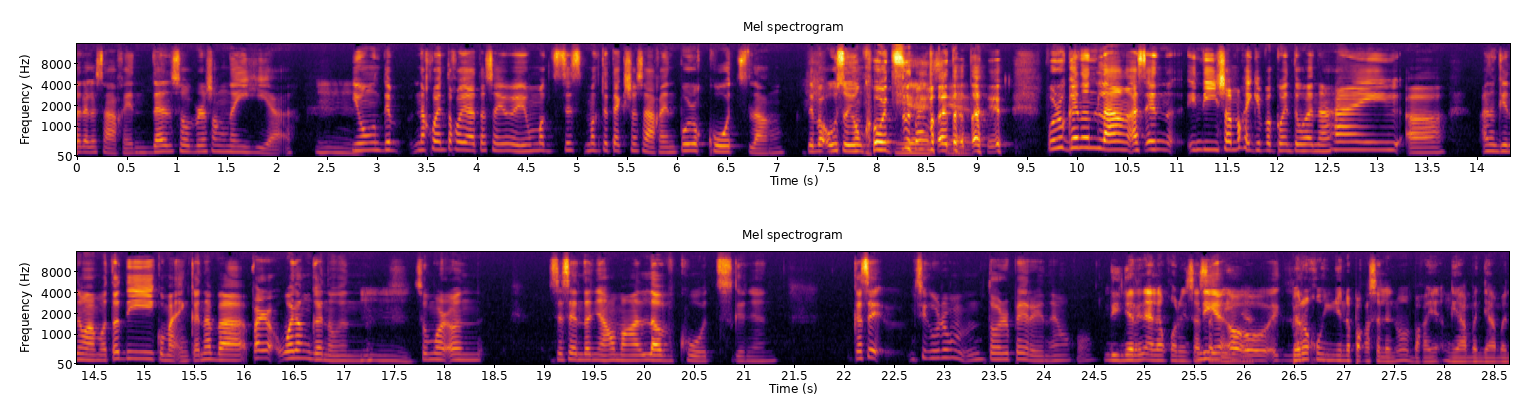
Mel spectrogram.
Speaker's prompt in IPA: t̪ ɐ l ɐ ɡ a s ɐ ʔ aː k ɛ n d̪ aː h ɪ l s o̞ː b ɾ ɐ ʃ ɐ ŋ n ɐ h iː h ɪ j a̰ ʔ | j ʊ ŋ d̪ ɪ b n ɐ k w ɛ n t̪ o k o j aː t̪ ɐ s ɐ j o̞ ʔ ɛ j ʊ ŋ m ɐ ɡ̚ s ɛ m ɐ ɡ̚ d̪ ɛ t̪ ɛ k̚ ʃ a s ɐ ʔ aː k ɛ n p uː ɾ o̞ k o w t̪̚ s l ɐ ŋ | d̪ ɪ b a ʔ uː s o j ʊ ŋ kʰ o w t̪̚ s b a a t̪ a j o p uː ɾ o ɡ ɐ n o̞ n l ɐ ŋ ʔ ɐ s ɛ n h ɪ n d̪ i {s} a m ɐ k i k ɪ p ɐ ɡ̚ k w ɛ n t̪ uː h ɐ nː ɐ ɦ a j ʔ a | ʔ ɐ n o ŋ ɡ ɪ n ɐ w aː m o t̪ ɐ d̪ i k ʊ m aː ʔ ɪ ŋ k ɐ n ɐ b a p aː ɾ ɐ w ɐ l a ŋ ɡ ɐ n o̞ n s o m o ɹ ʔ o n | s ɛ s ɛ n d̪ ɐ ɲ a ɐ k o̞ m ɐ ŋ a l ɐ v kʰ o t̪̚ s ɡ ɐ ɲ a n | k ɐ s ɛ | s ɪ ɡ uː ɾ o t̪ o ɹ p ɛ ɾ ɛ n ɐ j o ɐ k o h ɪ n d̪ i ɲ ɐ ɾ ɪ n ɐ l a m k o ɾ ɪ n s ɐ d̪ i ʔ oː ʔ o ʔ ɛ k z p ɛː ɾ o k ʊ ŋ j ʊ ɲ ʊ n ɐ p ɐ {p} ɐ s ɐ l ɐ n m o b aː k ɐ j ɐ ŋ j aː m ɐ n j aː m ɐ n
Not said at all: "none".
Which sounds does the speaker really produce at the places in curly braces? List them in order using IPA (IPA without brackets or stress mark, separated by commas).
ʃ, k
